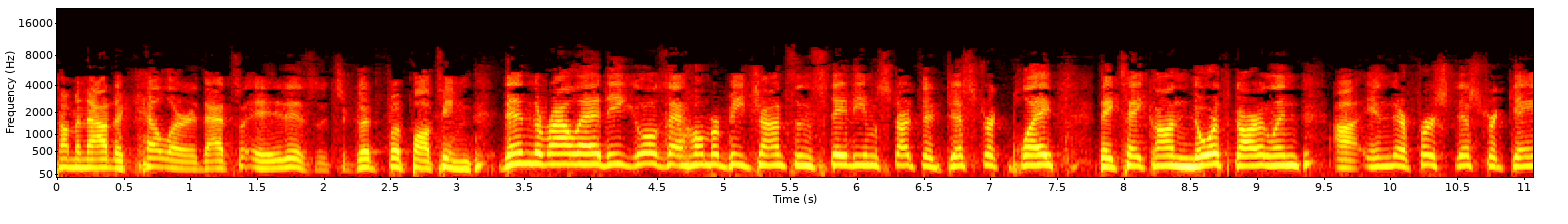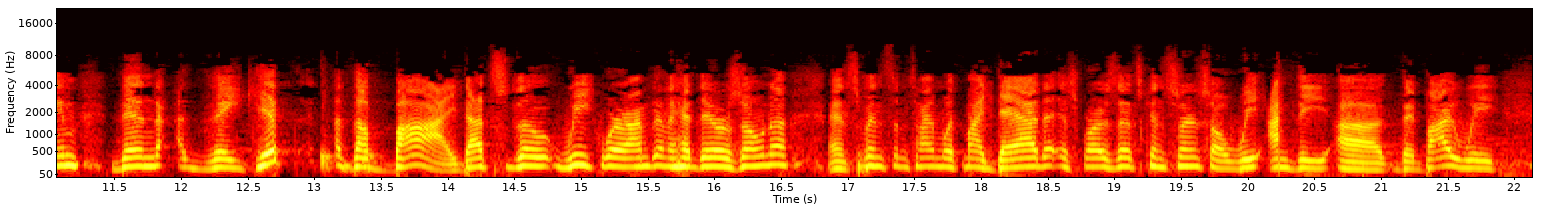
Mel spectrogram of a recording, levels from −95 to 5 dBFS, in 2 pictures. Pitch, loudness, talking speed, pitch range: 180 Hz, -19 LUFS, 190 wpm, 160-200 Hz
